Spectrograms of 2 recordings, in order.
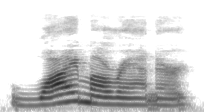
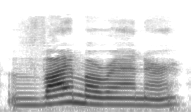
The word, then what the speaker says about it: Weimaraner: In American English, we would pronounce it Weimaraner. But if you want to say it the traditional German way, you would say Weimaraner.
